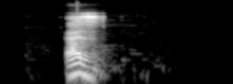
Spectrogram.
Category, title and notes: Sound effects > Other
za-sisme
In Tajwid and Arabic phonetics, the place where a letter is pronounced is called "makhraj" (مَخْرَج), which refers to the specific point in the mouth or throat where a sound originates. The correct identification of the makhraj is crucial to ensure accurate pronunciation of Arabic letters, especially in the recitation of the Qur'an. This is my own voice. I want to put it as my audio html project.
